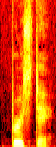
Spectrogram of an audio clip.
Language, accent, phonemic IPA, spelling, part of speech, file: English, US, /ˈbɝθˌdeɪ/, birthday, noun / verb, En-us-birthday.ogg
- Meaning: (noun) 1. The anniversary of the day on which someone is born 2. The anniversary of the day on which something is created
